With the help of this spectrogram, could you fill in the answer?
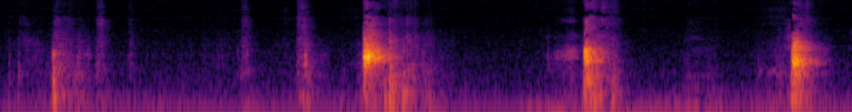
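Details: French Bulldog barking while playing alone: short, sharp barks, the loudest three about two seconds apart, with a couple of faint softer yelps between them and near-silence around them.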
